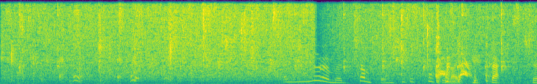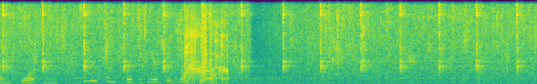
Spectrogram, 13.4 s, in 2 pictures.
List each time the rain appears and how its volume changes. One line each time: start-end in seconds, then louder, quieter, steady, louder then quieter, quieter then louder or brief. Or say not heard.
0.0-13.3 quieter.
